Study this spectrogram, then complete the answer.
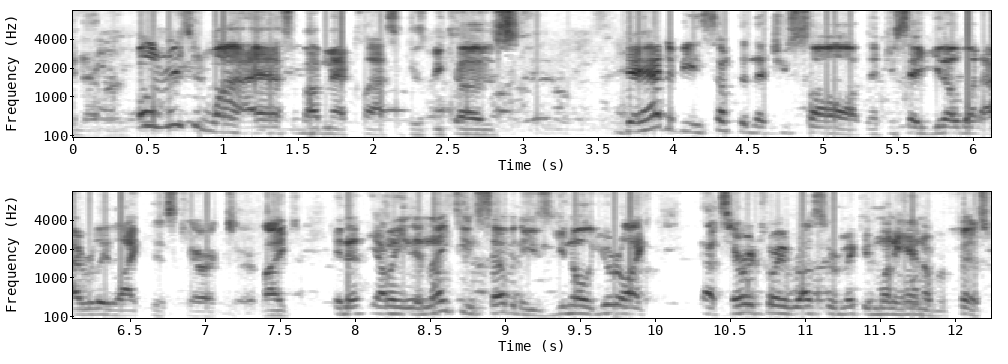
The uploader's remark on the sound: live from Starrcast in Chicago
